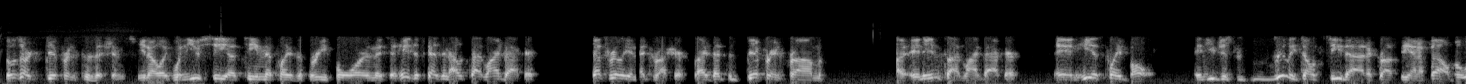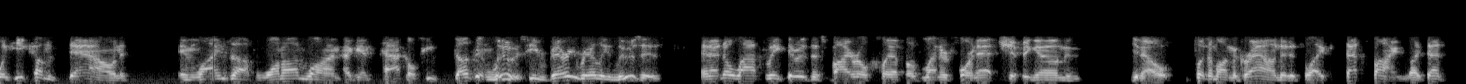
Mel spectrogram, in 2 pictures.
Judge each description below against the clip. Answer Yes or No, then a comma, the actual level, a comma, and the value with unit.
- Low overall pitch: No, very high, 350 Hz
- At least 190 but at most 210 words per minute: Yes, fast, 205 wpm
